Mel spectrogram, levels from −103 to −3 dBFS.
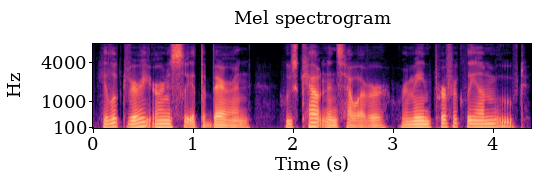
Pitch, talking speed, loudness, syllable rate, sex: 110 Hz, 180 wpm, -20 LUFS, 7.8 syllables/s, male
